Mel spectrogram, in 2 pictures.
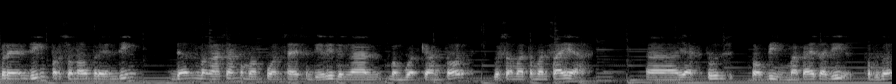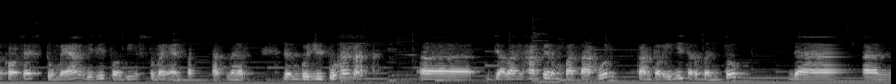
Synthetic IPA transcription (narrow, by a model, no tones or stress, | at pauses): bɾɛndɪŋpərsonalbɾɛndɪŋ | danməŋasahkəmampuansajasəndiɾidəŋanməmbuat̪̚kant̪ɔr | bərsamat̪əmansaja | əjait̪ut̪obɪŋmakaɲat̪adikəbət̪ulankalasajasə̥t̪umeaŋd͡ʒadit̪obɪŋsə̥t̪umeŋɛnpat̪̚at̪̚nər | danbud͡ʒut̪uɦan | ʔəd͡ʒalanɦampɪɾəmpat̪ːaɦʊn | kant̪ɔɾinit̪ərbənt̪ʊk̚ | da | n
